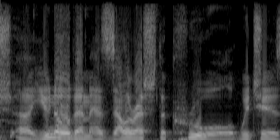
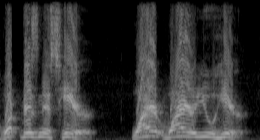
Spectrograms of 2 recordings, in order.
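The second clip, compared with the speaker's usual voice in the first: pitched-up kobold creature voice; 8 semitones higher than usual. Voicing a kobold on a balcony questioning the party: kobold voice. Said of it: "and then he says".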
